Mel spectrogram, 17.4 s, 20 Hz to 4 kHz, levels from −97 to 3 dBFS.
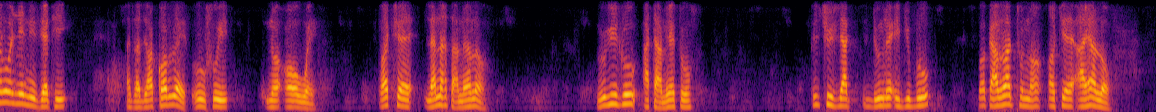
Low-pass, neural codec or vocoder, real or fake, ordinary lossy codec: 3.6 kHz; codec, 16 kHz in and 24 kHz out, 0.6 kbps, FocalCodec, streaming, 4096 codes; fake; Opus, 16 kbps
